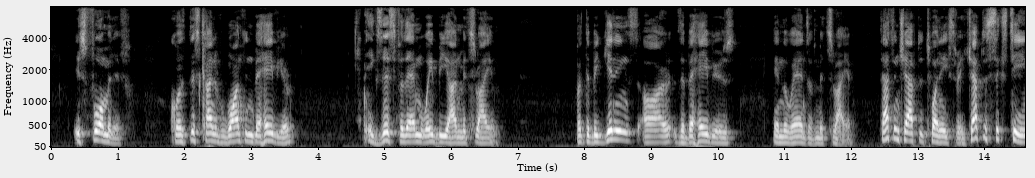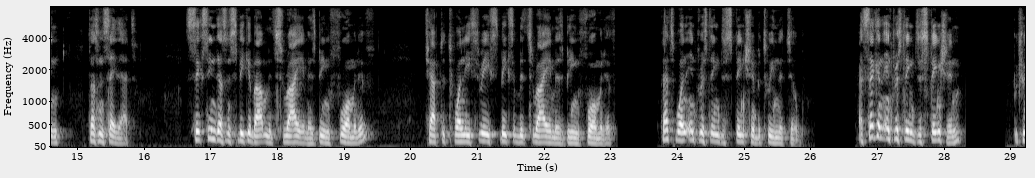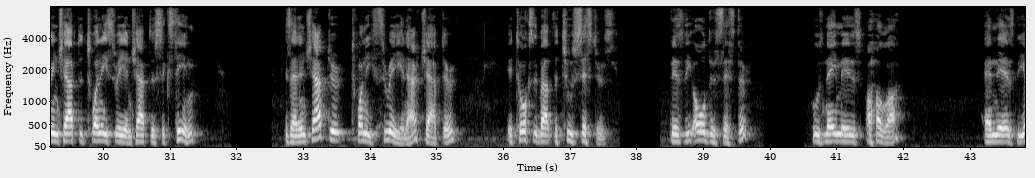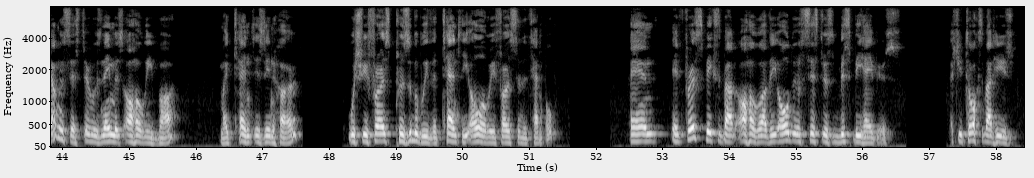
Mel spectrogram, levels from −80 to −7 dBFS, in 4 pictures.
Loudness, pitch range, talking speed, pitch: -20 LUFS, 125-160 Hz, 130 wpm, 140 Hz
